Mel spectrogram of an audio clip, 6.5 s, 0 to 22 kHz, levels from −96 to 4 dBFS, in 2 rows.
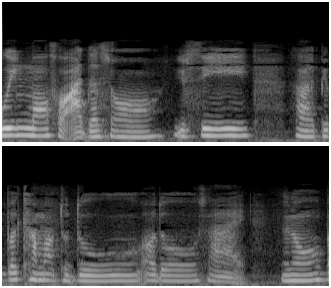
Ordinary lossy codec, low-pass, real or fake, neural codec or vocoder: none; 7.2 kHz; real; none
